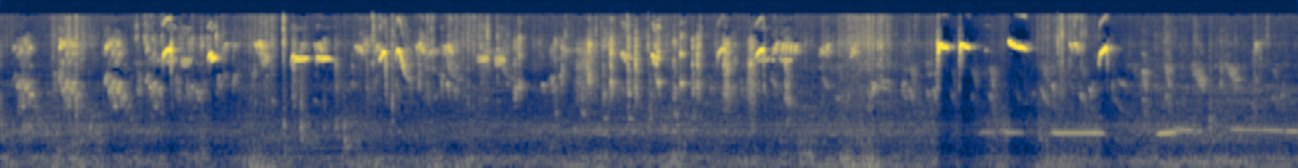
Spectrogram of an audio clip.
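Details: Several kept pet tits give thin, high chirps and short twittering notes in quick, overlapping bursts, with wing flutters, a low rumble and a few lower whistled tones near the end.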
